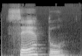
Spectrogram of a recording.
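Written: SÄPO

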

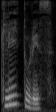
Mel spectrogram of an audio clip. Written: klitoris

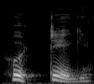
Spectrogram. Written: hurtig

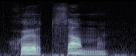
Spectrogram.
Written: skötsamt

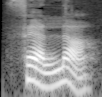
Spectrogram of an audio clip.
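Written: fälla

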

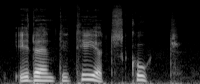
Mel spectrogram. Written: kort

